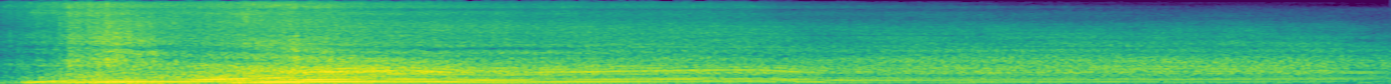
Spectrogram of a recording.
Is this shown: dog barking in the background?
no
